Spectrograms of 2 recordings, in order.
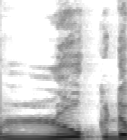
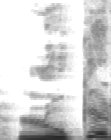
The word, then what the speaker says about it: looked: LOOKED, क्या पढ़ेंगे इसको, लुक्ड पढ़ेंगे, LOO है तो उच्चारण होगा, लुकेड मत पढ़िएगा, लुक्ड, WEAK, EA एक साथ है तो ई उच्चारण होगा, वीक, एंड HUNGRY हंग्री।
